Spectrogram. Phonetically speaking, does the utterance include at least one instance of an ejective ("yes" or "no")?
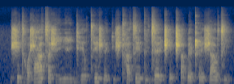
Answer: yes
